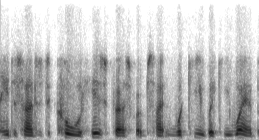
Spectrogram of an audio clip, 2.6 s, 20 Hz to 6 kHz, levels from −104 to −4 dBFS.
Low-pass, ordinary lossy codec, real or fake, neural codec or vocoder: 5.4 kHz; Opus, 24 kbps; real; none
